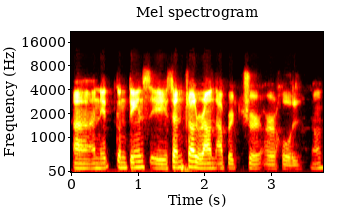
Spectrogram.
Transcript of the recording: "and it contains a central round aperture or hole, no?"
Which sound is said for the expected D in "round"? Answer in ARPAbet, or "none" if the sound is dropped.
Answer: D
